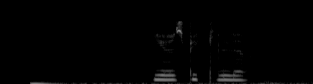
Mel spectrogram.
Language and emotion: Russian, neutral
